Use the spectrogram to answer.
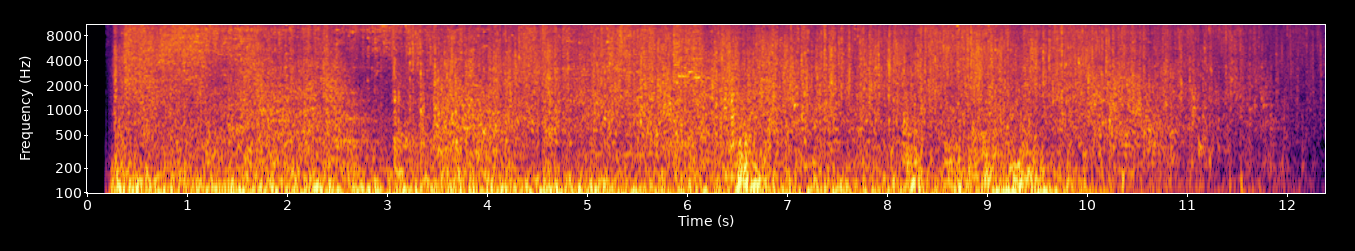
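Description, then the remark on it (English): Vale's boat, the Immortal, explodes at a dock with a rising fireball: a massive deep, roaring boom, followed by a long rumbling blast and crackling debris that slowly fades over about twelve seconds. No voices are present. “I saw the fireball rise out of Vale's boat.”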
